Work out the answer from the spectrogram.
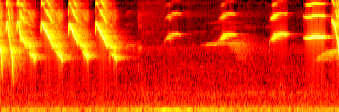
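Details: Canary luring other canaries to sing: a few quick clusters of steep falling notes, then sparse short thin high whistles spaced apart, ending with another sweeping burst.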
